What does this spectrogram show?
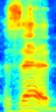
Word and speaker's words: Z: Z foreleg zebra but we were taught to say Zed like shed so then I was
